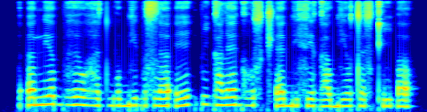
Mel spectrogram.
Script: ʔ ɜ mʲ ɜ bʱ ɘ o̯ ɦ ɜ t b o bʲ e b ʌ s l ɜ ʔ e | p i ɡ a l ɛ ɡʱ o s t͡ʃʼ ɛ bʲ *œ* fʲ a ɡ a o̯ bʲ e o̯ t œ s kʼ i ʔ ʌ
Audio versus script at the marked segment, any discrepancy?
no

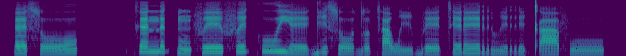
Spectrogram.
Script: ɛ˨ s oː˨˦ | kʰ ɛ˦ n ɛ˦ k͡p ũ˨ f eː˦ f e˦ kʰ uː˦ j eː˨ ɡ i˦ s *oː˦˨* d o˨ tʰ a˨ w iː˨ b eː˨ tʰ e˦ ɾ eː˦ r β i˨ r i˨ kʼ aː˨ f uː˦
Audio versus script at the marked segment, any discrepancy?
yes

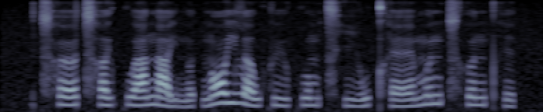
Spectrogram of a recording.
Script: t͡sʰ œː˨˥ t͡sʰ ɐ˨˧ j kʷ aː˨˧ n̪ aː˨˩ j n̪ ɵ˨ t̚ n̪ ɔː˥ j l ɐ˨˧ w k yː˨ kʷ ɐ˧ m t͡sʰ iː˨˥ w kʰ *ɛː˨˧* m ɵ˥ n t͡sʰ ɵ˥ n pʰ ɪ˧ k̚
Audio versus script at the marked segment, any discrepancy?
no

